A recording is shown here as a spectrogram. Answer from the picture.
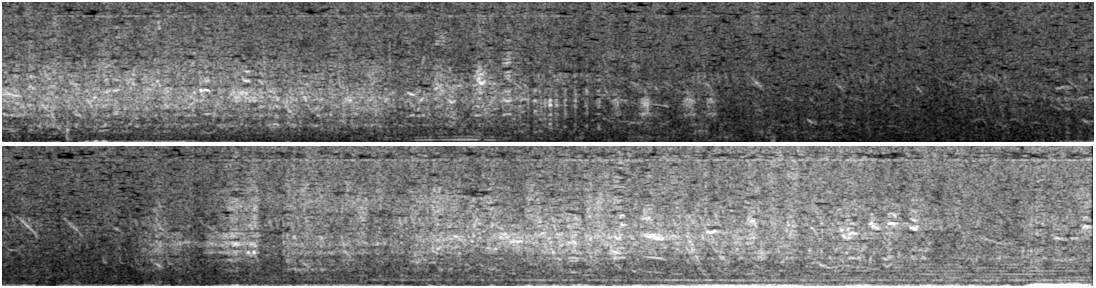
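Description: Wild birds chirping and calling in the bush, with one lower arched call about two seconds in. A low rumbling noise builds through the second half, under more chirps.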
